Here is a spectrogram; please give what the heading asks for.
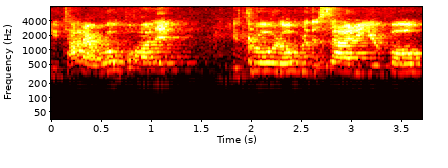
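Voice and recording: With strong room echo around him, a man talks at a moderate pace in a bright, sharp tone at a fairly high pitch.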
